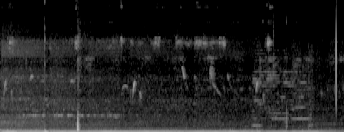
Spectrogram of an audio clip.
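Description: Low rumble of a train moving away, fading slowly. A few birds chirp over it, and there are a couple of sharp clicks about a second and a half in.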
